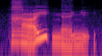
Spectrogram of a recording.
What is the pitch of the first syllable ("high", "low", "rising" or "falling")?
rising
